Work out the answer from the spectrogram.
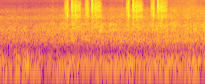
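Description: Approaching passenger train running along the track: a steady, slowly building rumble of wheels on rail, with a few short high hisses partway through.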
